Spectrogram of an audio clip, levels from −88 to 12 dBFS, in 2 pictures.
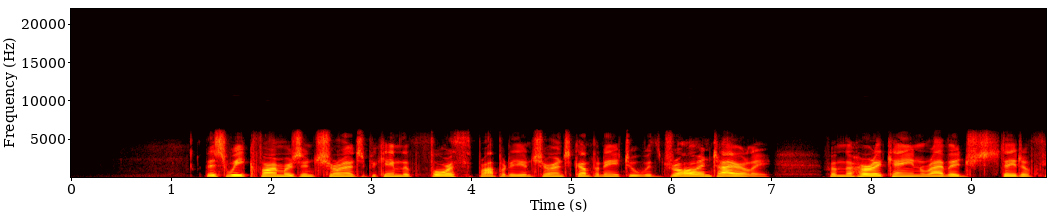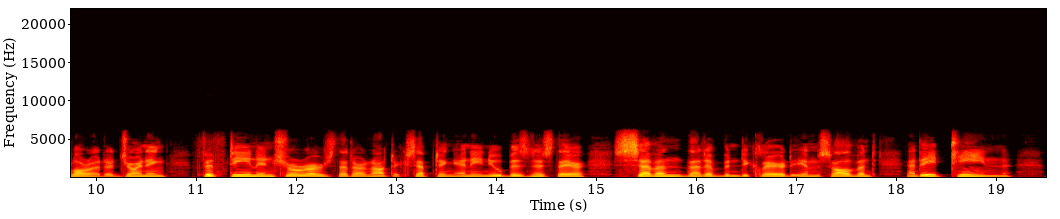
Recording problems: high frequencies cut off; noticeable; nothing above 5.5 kHz

